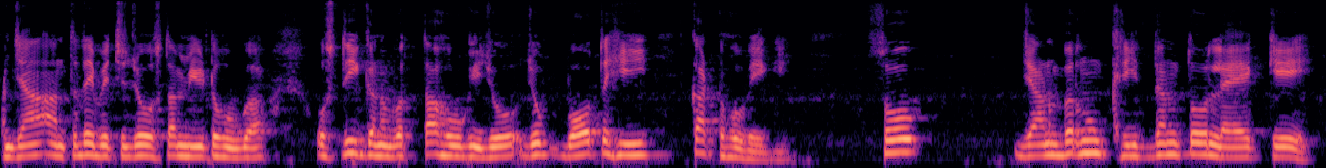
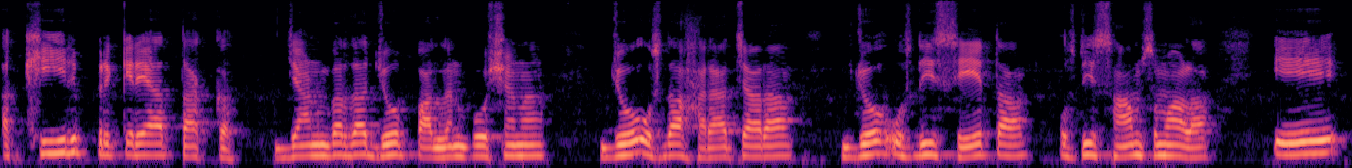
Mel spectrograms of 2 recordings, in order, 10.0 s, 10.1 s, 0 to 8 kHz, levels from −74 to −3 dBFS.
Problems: none marked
